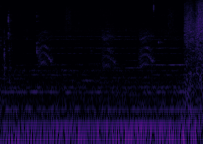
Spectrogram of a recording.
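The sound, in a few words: crows cawing from a vigor in video game Bioshock Infinite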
